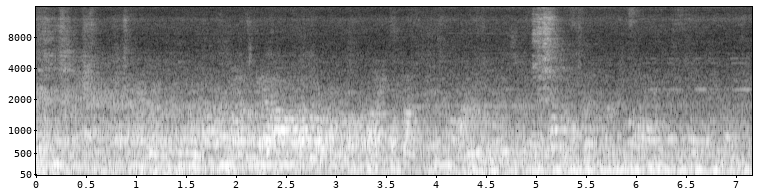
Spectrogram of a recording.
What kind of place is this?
cafe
